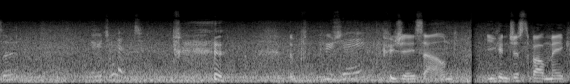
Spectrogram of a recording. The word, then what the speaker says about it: Puget Sound: How do you pronounce it? Puget? The Puget? Puget Sound.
